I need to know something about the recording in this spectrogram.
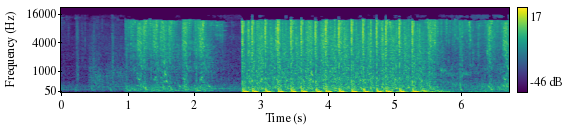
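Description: Rapid gunfire from an assault rifle rattles in quick bursts.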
